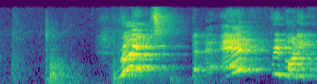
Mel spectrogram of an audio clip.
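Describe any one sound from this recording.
A young woman speaks loudly in an echoing hall.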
